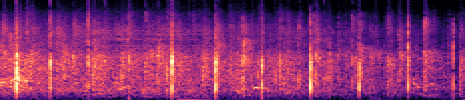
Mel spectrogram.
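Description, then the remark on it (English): A church audience applauds steadily as praise to the Lord, a dense wash of hand clapping with sharper individual claps popping out irregularly above it, moderately loud and sustained throughout. “Let's give the Lord a hand clap and a hand praise.”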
